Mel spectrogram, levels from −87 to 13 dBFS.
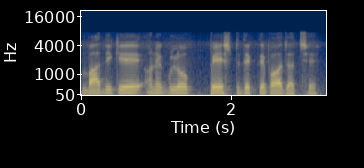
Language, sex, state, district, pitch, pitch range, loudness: Bengali, male, West Bengal, Alipurduar, 130 Hz, 120-135 Hz, -16 LUFS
